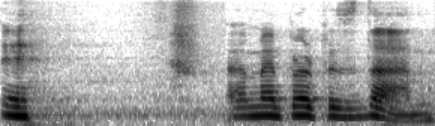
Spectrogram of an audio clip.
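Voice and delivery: slow, high, drawled put-on Eastern European accent. As it is fading away, your voice is heard one last time, in a Borat voice. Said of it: "Why does you sound like that?".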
